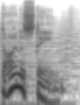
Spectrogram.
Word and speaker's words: Dynastein: It was Diner, the way you go to eat, and Stein, S-T long E with the end sound, Steen, ending my name. I hope that makes sense. So it's Dynastein, a bit like Dynasty.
